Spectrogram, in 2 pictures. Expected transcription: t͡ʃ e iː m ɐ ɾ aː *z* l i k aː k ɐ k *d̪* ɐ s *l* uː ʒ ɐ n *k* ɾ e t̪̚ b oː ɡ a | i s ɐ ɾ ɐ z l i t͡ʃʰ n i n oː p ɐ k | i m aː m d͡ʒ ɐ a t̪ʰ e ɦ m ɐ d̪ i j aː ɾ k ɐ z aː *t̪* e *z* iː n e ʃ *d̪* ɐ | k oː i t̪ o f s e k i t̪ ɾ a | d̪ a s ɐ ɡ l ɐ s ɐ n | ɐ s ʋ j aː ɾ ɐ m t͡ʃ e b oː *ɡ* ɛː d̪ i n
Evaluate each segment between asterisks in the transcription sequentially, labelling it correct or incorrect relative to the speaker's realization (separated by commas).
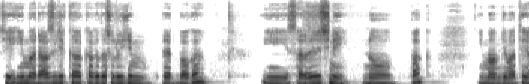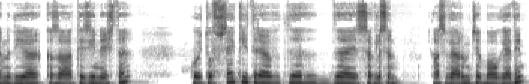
correct, correct, correct, incorrect, correct, correct, incorrect, correct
